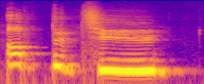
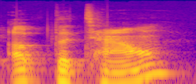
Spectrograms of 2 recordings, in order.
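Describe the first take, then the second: First: It is said in a Newcastle (Geordie) accent. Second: It is said in a plain American accent. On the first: "How they say it?" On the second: "that's what I'm saying right now in regular American English"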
